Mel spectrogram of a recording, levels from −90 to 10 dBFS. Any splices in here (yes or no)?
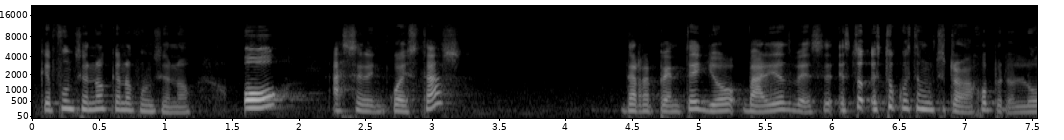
no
